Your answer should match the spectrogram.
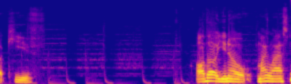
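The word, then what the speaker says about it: Kyiv: so first of all she says I leave keev tonight it's not pronounced key Victoria newand pronounced Kev all right um I I realize that she's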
